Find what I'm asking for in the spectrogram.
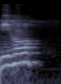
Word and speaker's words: Nioh: Nioh.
